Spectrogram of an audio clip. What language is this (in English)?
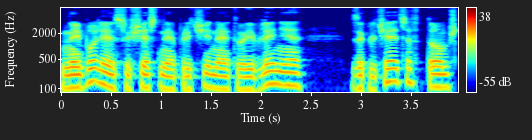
Russian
